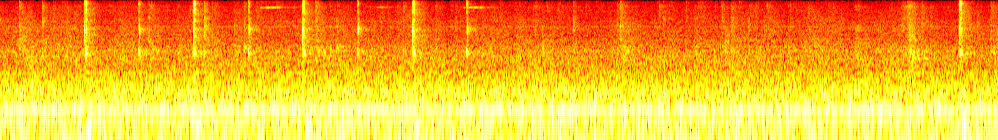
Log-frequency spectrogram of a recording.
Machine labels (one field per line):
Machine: valve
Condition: normal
